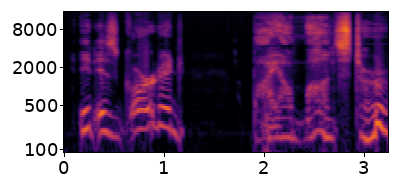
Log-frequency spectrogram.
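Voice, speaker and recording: A put-on character voice, raspy and pitched in the middle range. It moves at a fairly slow pace. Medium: read story. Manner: blustery then cowed.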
